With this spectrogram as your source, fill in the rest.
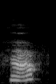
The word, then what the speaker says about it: have: Letra E. é mudo. Have rejected him.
